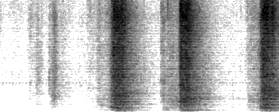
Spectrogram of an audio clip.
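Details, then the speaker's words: Jegs creeper-seat combo drawer worked back and forth: rough gritty scraping through each stroke from sand still left in the ball-bearing slides. "but uh hear that so there's still some more sand in there"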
